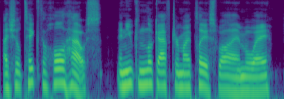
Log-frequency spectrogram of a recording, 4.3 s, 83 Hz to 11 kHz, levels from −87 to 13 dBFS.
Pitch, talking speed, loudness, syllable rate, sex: 145 Hz, 240 wpm, -16 LUFS, 6.1 syllables/s, male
